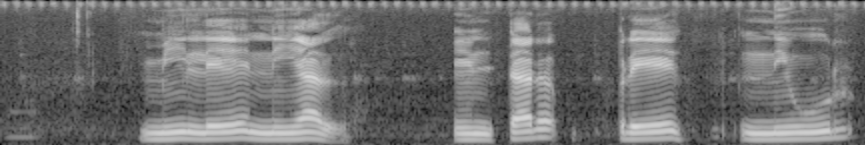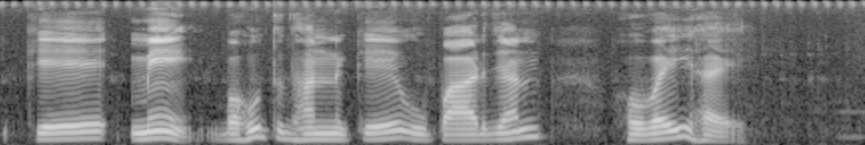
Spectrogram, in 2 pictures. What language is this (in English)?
Magahi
